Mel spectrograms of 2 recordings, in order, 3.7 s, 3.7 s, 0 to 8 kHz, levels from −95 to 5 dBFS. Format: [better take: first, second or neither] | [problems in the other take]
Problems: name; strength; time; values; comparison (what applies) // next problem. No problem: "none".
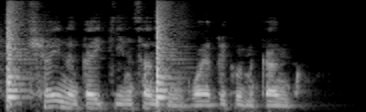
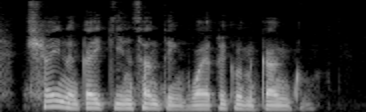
second | noise reduction (classical method WPE with log-MMSE)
